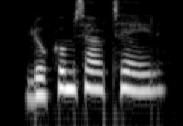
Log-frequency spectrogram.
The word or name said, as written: lokumsaftale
